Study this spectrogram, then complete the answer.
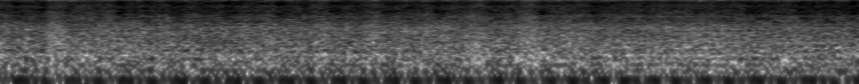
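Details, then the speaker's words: Ford Bronco, already warm: choke set unnecessarily when throttle was pumped, steady slightly raised idle with even low beat; fast idle with choke on. "which needed not be done but that's fine so but as you can hear it's idling now and running pretty awful decent"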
